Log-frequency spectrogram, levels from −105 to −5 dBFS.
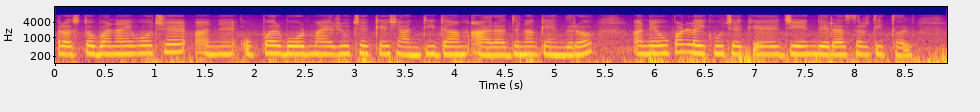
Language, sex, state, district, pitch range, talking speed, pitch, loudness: Gujarati, female, Gujarat, Valsad, 235-245 Hz, 140 wpm, 240 Hz, -16 LUFS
